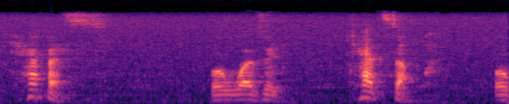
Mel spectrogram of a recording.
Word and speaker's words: Cephas: And by the way, don't let anybody ever tell you that's pronounced Cephas. It is not. It's Cephas. Peter was Cephas.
